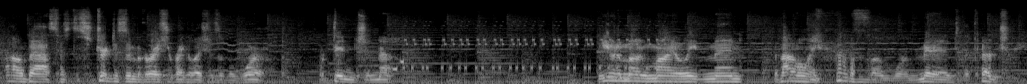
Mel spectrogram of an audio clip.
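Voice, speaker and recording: Cocky, slangy tough-guy agent, a man reading him, mid-pitched, over game music. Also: fairly quick, vocal fry, close to an everyday voice. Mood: smug. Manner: smug, slangy drawl.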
